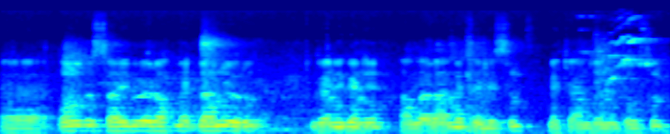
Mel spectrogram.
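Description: A man talks at a fairly quick pace with fairly even intonation against noticeable background noise. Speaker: interviewee. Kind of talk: interview answer. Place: home room.

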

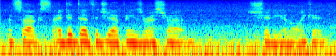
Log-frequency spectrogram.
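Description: Light background noise sits under a woman's voice, which has a dry sound with no echo. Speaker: drink reviewer vlogger. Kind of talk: casual vlog chat. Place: car. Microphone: phone near.

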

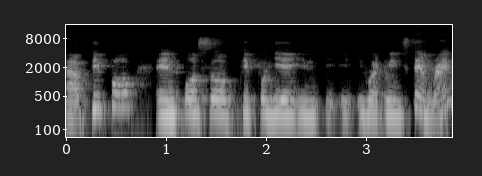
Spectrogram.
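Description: Against a quiet background, a woman speaks in a somewhat breathy voice. Her pace is fairly slow, with ordinary pitch variation. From Zambia. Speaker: engineer; presenter. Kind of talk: presentation. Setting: video call. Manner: hesitant, many fillers. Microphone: video call.

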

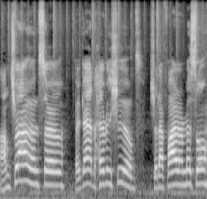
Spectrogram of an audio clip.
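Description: A female-sounding, put-on character voice at medium pitch for a woman moves at a fairly slow pace. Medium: game stream. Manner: aggressive, impulsive.

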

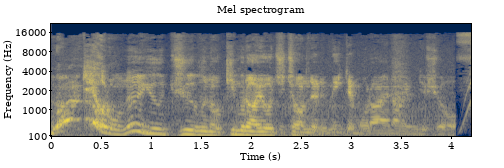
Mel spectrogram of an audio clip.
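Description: Fairly quick speech from a man over light background noise. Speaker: radio personality. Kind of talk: casual talk show chat. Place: office.

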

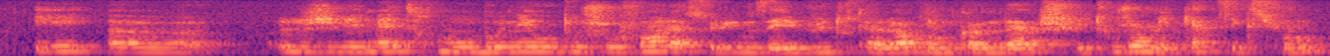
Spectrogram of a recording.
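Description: Strong room echo surrounds a woman whose medium-pitched, dark, mellow voice moves little in pitch at a moderate pace.

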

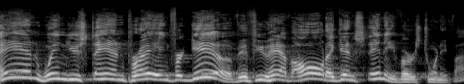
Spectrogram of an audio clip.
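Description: Moderate-paced speech from a man, with quiet behind him. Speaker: pastor. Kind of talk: church sermon. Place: church.

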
